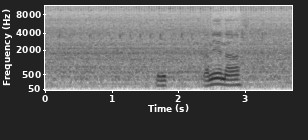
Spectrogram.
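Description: A car engine runs steadily at idle throughout an operation check of the engine engagement, a low continuous hum with a brief spoken word over it.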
